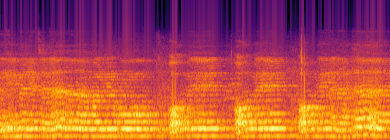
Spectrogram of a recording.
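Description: Male voices chanting a Coptic Orthodox liturgical hymn in long held, sliding notes, over a steady low tone.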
